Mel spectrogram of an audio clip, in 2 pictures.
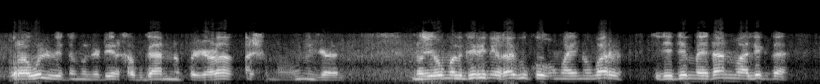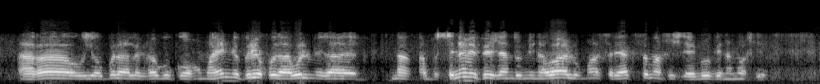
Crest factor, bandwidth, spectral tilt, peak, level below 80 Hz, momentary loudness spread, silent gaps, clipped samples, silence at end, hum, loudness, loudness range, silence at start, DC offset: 14 dB; 7.8 kHz; -4 dB/octave; 0 dBFS; -60 dBFS; 11 LU; none; under 0.1%; 0.05 s; none; -13 LUFS; 2 LU; 0 s; under 0.1%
